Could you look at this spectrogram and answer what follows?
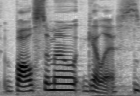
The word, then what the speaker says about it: Balsamo-Gillis: Yes, it's Balsamo-Gillis.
